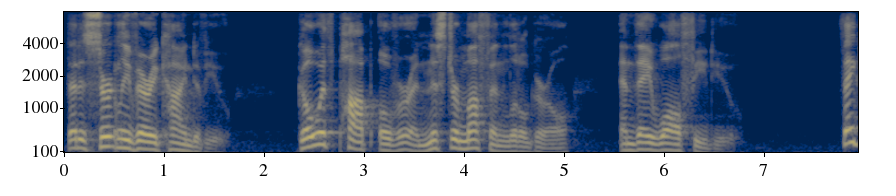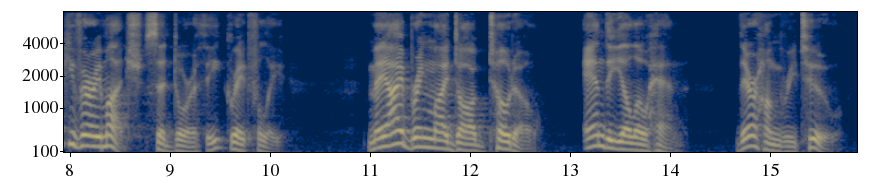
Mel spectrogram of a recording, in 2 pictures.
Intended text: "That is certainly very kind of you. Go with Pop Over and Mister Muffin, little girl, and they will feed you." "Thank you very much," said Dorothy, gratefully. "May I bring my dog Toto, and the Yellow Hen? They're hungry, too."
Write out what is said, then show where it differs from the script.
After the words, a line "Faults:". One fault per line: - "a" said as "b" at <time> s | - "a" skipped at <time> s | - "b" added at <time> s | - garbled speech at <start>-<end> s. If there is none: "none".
"That is certainly very kind of you. Go with Pop Over and Mister Muffin, little girl, and they wall feed you." "Thank you very much," said Dorothy, gratefully. "May I bring my dog Toto, and the Yellow Hen? They're hungry, too."
Faults:
- "will" said as "wall" at 5.9 s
